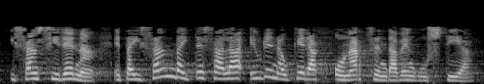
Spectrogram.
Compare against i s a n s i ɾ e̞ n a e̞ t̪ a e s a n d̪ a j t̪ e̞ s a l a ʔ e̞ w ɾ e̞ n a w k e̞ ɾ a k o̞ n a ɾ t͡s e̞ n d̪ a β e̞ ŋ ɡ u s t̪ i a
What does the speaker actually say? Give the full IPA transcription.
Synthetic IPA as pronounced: i s a n s i ɾ e̞ n a e̞ t̪ a i s a n d̪ a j t̪ e̞ s a l a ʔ e̞ w ɾ e̞ n a w k e̞ ɾ a k o̞ n a ɾ t͡s e̞ n d̪ a β e̞ ŋ ɡ u s t̪ i a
